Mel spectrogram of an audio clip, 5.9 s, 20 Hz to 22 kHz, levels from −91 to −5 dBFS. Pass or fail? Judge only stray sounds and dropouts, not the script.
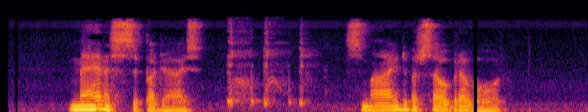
fail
